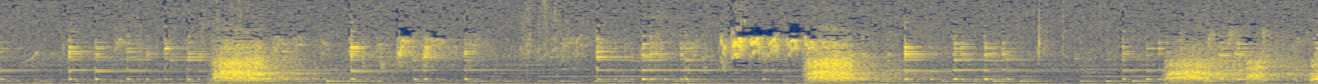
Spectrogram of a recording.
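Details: Roe deer in meadows at Rascafría, Sierra de Guadarrama National Park, barking after the rut, perhaps alarmed by nearby cows or driving them off its territory; three gruff, rasping barks about four seconds apart, with cowbells clanking throughout.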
